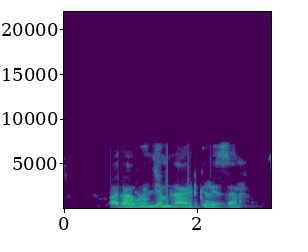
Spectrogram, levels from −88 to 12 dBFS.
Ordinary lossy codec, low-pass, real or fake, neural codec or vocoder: AAC, 48 kbps; 7.2 kHz; fake; vocoder, 44.1 kHz, 128 mel bands, Pupu-Vocoder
